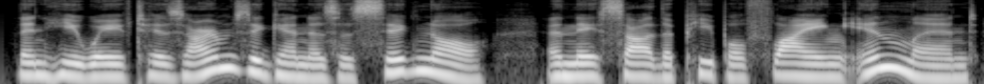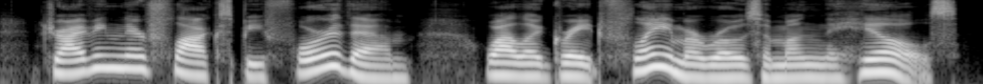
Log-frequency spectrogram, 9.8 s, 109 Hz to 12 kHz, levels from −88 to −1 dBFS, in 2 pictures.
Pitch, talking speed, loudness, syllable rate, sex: 185 Hz, 175 wpm, -16 LUFS, 4.8 syllables/s, female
